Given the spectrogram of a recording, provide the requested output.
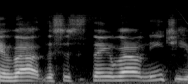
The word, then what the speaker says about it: Nietzsche: this is thing about Nietzsche right is I'm gonna go with the strangers bit for the record is pronounced a Nisha meet you Chad virgin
